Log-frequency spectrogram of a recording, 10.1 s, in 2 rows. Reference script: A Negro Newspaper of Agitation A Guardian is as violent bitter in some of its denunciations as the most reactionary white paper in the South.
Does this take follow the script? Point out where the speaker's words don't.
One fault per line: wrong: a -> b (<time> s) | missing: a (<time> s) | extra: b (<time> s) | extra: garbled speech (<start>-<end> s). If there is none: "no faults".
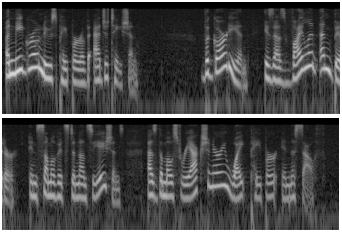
wrong: A -> The (3.0 s)
extra: and (4.8 s)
